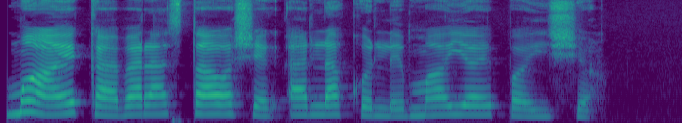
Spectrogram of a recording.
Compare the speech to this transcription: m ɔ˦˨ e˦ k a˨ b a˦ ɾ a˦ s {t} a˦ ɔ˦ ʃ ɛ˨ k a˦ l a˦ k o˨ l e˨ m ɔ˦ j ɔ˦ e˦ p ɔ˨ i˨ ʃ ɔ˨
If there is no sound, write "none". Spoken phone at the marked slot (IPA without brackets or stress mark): t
